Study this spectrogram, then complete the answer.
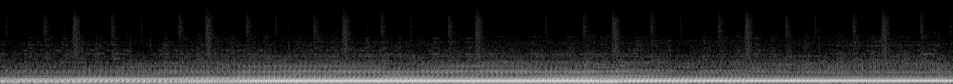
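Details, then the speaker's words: Cammed LS3 Chevy Trailblazer SS, 2WD, on dyno in second gear with heavier wheels and tires, new torque converter of unknown brand, converter PWM turned all the way up: deep steady V8 drone that dips slightly as lockup engages softly; converter clutch doesn't hit aggressively. "Trying to listen for the converter. It just doesn't hit very aggressive."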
